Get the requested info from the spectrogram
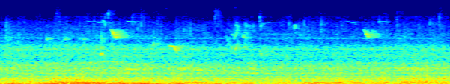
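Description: A few short bird chirps, about one and a half seconds in, again just after two seconds and near the end, over a steady low background rumble.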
